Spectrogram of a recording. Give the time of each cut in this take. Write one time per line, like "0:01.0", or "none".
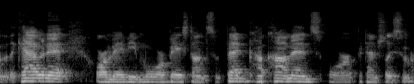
0:02.6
